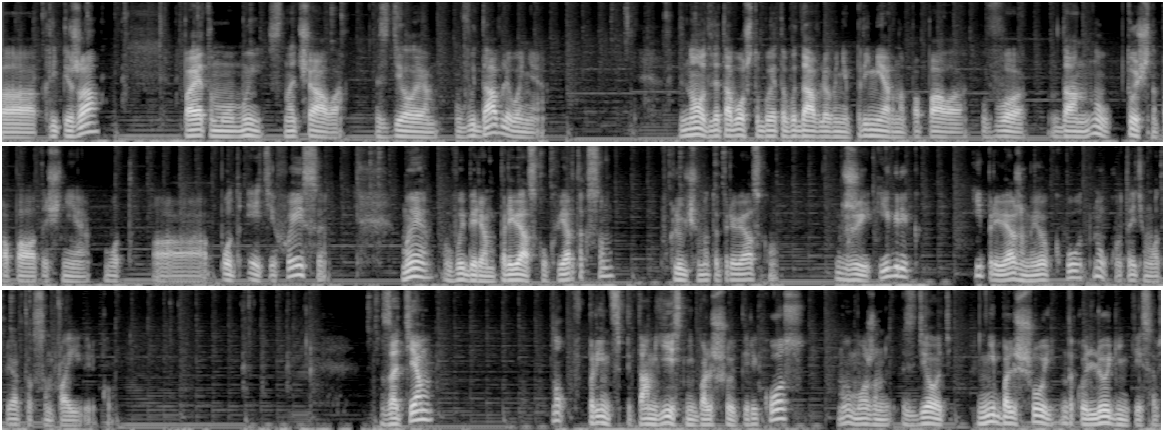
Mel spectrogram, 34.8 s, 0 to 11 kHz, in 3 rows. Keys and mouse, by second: 0.0 shift+middle click, 0.9 shift+middle click, 1.7 shift+middle click, 3.5 shift+middle click, 3.9-6.0 middle drag, 6.0 click, 6.4-7.6 shift+middle drag, 10.2 middle click, 15.3-23.3 drag, 23.5 shift+middle click, 23.8-25.6 middle drag, 25.8 shift+middle click, 26.8 click, 27.5-29.7 middle drag, 30.3 middle click, 30.6 click, 30.7 middle click, 31.7 middle click, 33.8 middle click.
